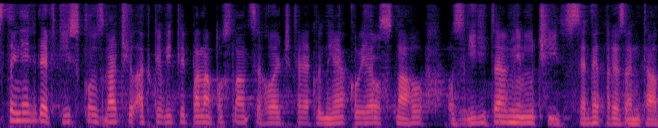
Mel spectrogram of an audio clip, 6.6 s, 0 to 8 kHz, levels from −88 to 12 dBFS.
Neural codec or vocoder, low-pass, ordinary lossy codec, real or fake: codec, 16 kHz in and 24 kHz out, 0.6 kbps, FireRedTTS-2 codec; 7.2 kHz; MP3, 48 kbps; fake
